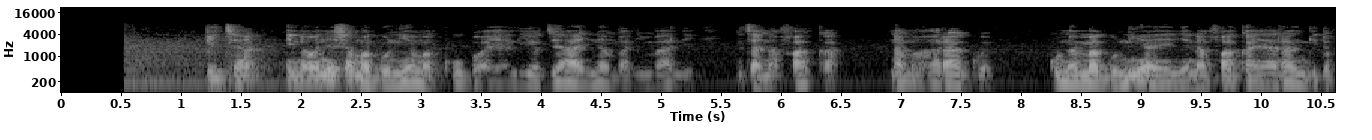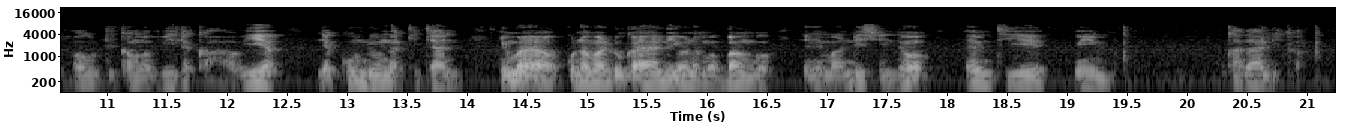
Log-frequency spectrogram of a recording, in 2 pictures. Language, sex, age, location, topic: Swahili, male, 25-35, Nairobi, agriculture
